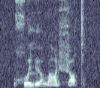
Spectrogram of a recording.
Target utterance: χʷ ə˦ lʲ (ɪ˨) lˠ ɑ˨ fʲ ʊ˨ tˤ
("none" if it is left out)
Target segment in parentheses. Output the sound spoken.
ə˨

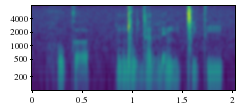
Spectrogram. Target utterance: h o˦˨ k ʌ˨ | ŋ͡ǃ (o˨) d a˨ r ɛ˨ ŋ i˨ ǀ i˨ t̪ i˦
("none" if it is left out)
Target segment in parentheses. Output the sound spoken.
u˨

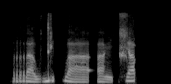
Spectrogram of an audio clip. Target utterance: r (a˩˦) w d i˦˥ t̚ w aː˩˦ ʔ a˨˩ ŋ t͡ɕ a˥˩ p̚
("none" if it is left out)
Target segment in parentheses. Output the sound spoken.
a˩˦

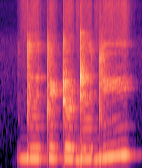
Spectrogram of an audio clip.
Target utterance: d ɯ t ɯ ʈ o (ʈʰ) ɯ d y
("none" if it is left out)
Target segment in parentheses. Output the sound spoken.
ɖ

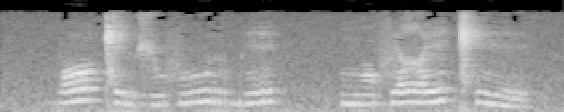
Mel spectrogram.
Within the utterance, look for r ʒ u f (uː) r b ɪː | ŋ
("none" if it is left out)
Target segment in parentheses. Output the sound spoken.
uː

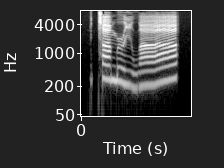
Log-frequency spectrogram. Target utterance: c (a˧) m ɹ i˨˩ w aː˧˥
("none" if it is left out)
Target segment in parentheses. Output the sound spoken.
a˧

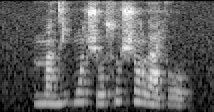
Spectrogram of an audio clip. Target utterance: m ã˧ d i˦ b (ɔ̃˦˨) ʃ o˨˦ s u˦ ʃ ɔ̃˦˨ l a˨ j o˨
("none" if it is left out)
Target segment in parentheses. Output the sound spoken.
ɔ̃˦˨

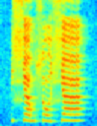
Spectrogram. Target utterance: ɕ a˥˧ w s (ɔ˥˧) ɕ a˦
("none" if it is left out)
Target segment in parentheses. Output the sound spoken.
ɔ˥˧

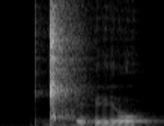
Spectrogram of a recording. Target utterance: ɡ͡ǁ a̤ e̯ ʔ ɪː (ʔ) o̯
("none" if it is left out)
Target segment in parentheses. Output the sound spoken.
none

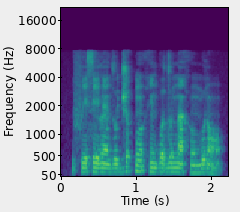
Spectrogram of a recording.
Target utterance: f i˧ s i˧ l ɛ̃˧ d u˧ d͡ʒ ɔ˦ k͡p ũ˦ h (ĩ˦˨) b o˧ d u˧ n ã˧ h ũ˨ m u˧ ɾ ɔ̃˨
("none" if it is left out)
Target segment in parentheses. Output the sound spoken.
ĩ˧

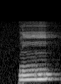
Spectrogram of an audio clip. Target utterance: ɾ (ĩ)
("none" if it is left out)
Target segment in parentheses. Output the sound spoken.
ĩ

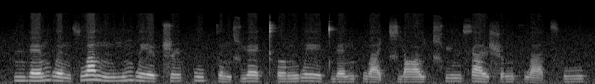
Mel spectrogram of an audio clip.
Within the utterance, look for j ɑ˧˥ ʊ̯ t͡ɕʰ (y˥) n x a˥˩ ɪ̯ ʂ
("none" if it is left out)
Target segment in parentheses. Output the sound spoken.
y˥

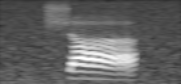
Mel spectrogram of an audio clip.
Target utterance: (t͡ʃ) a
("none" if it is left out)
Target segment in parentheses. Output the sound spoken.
t͡ʃ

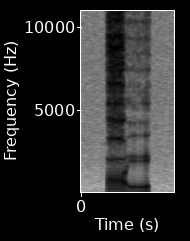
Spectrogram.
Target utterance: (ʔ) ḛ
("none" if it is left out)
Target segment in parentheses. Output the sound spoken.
ʕ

